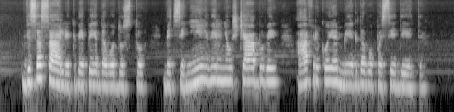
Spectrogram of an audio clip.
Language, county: Lithuanian, Šiauliai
